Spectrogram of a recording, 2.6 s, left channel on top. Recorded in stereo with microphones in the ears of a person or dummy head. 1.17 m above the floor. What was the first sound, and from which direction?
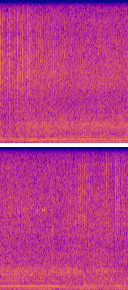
Only background noise.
